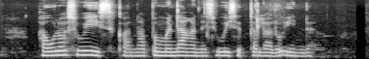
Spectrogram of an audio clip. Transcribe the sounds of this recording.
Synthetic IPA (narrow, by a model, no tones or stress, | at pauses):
aulosuiskanapəmənaŋanːesuisət̪ːərlaluindəh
